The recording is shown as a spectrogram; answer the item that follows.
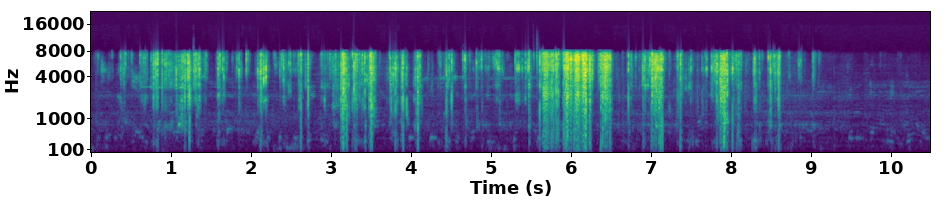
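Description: Stiff cardboard trading cards being flipped and slid against one another in the hands: a quick, irregular run of papery swishes and clicks, loudest around the middle.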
